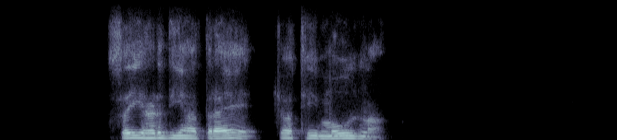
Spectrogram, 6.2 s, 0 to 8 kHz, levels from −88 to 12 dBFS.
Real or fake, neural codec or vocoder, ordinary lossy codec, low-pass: real; none; Opus, 16 kbps; 7.2 kHz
